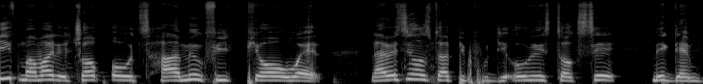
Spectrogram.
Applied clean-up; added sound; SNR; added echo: none; none; none; none.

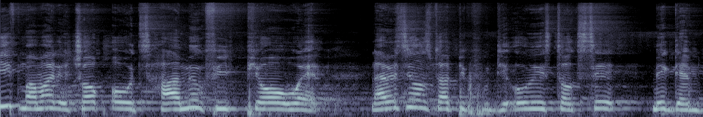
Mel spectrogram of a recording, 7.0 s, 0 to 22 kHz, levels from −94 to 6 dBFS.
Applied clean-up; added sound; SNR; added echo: none; none; none; reverberation time 1.1 s.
